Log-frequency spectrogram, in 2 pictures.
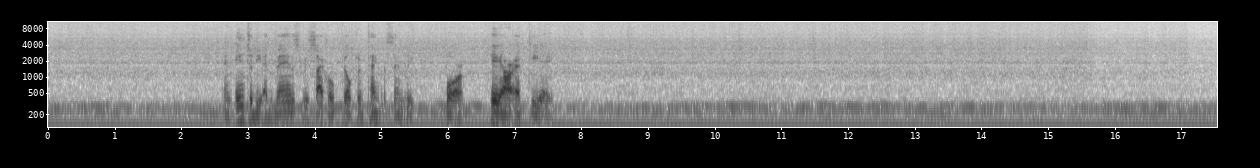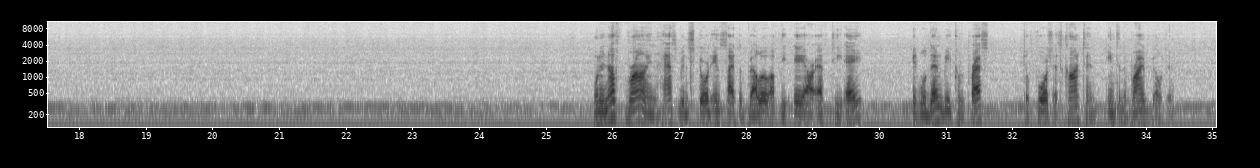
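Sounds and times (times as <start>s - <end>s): machine hum with hiss: 0.0s - 35.0s.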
